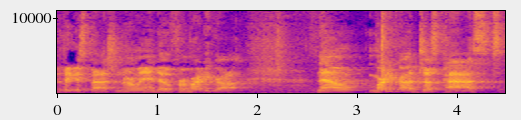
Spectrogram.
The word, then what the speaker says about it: Mardi Gras: awesome like that um first off is pronounced mardi gras not mardi gras or grass or however heck out to try to pronounce it is mardi gras it's from new orleans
